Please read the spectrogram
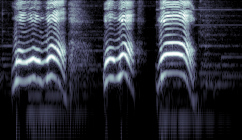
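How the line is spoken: Dog barking suddenly. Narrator (Chinese): 狗狗旺财突然对着灌木丛里的一个地方汪汪叫

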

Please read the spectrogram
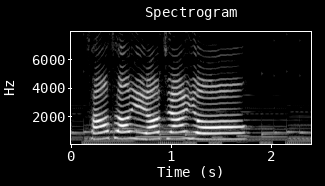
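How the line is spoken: Smiling loud call. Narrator (Chinese): 元宇笑了笑 又大声的叫了一句

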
